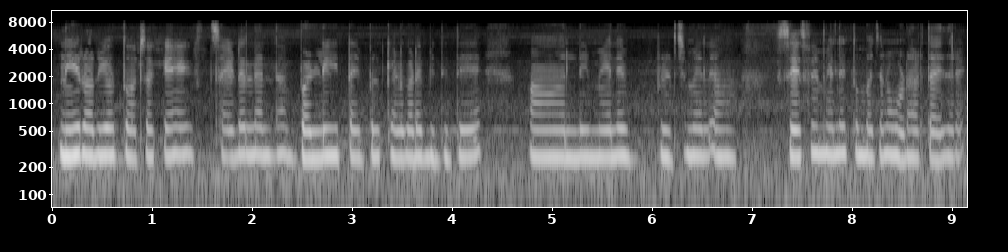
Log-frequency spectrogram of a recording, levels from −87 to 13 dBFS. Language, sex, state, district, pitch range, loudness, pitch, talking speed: Kannada, female, Karnataka, Mysore, 255-270 Hz, -16 LUFS, 260 Hz, 130 wpm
